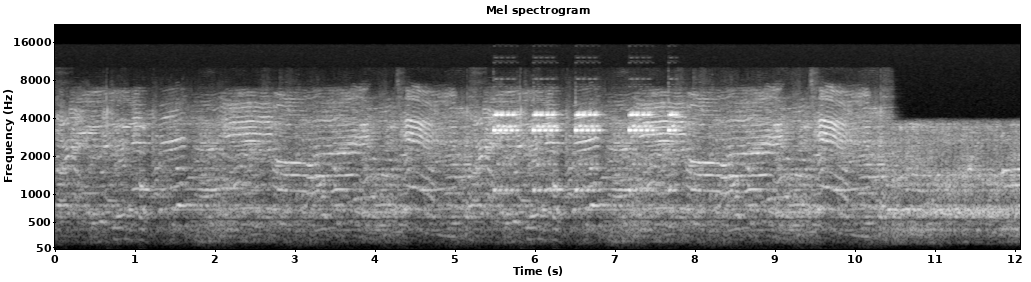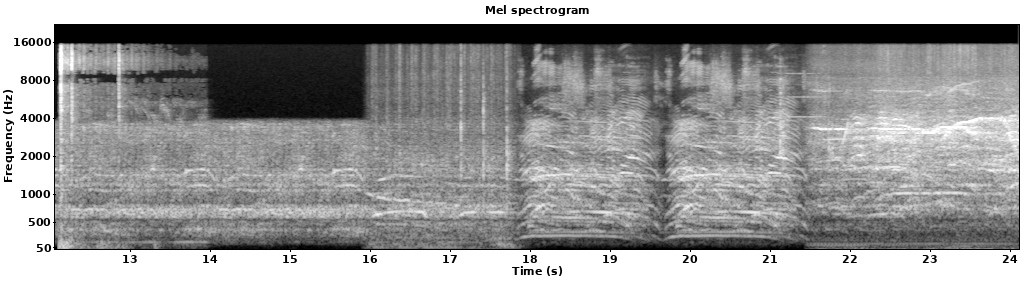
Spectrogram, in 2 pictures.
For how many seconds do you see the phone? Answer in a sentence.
You can hear the phone for 3 seconds altogether.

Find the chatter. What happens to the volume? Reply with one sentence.
The loudness of the chatter goes up.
